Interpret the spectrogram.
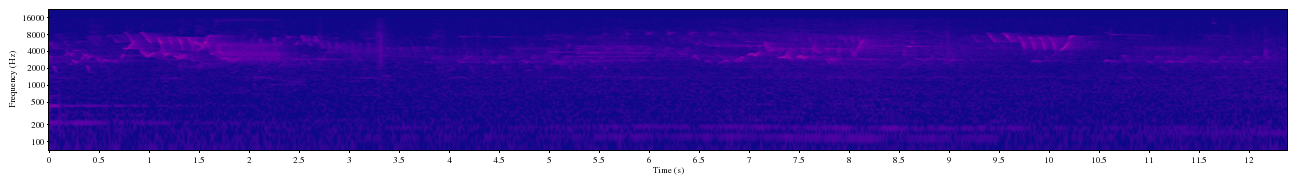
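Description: Near silence: faint bird chirps and trills in the distance over quiet room tone, with a faint low hum in the middle.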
